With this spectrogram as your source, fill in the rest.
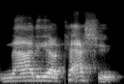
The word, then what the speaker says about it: Nadia Kashouh: up as perfection so today i am honored nadia cashew yes did i pronounce it properly you did all right is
